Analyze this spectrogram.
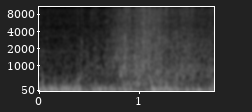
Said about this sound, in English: Listen to the sounds around you. Can you hear the waves? Can you hear any other children playing in the sand?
